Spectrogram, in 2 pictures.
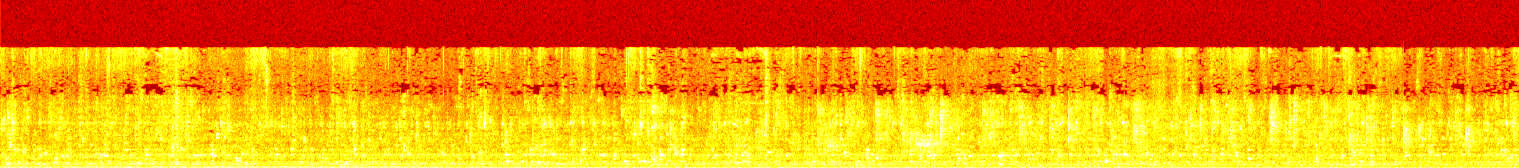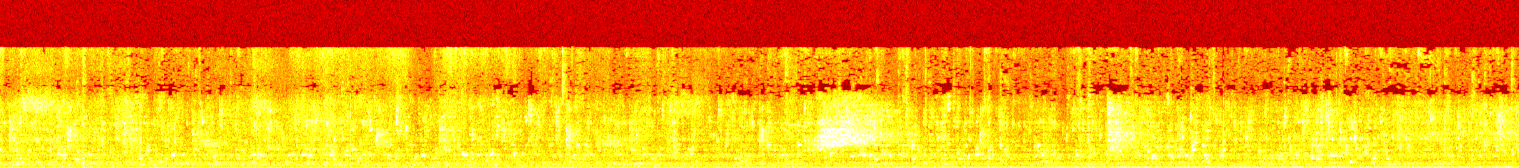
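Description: Running water of a reef aquarium's circulation: a steady trickling, splashing wash of water with faint drips, over a steady low hum.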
